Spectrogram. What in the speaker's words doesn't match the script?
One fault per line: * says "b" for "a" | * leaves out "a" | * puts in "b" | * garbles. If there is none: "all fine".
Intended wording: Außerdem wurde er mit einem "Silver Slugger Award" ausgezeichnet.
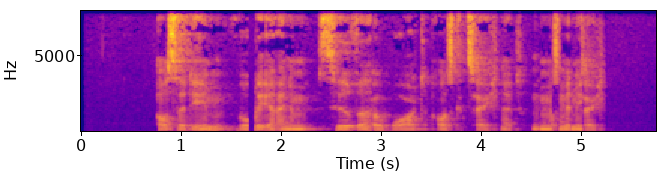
* leaves out "mit"
* leaves out "Slugger"
* garbles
